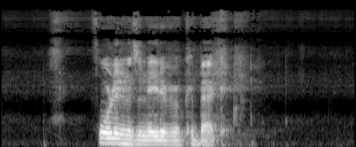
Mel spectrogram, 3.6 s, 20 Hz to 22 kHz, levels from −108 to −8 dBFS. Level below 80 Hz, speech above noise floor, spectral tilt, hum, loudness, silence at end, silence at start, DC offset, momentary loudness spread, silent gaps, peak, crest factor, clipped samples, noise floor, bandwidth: -64 dBFS; 58 dB; -7 dB/octave; none; -18 LUFS; 1.3 s; 1 s; under 0.1%; 13 LU; none; -4 dBFS; 18 dB; under 0.1%; -76 dBFS; 15 kHz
